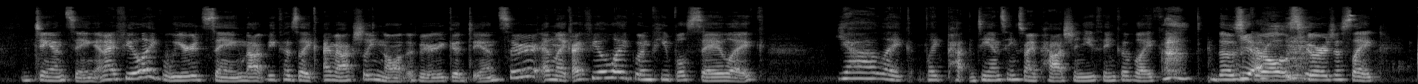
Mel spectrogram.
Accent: Southern California, United States; also born or lived in Montana; as you know. I'm from Southern California, and so I came out to college in Montana

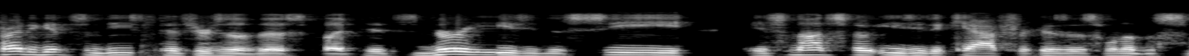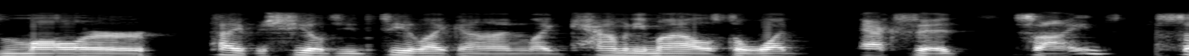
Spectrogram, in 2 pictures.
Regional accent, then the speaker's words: Detroit, Michigan, United States; moved away; I'm from Detroit

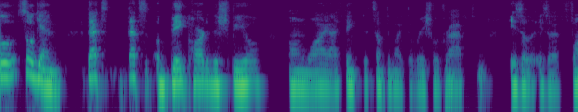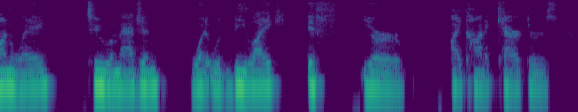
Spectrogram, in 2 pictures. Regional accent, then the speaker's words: New York, United States; growing up in New York in the mid-80s

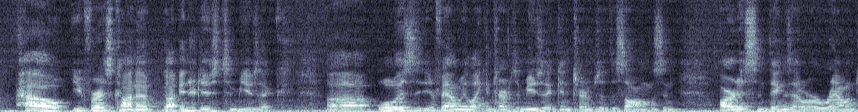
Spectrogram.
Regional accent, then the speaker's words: Toronto, Ontario, Canada; I grew up in North York in the neighborhood, like, a centralized, like, neighborhood.

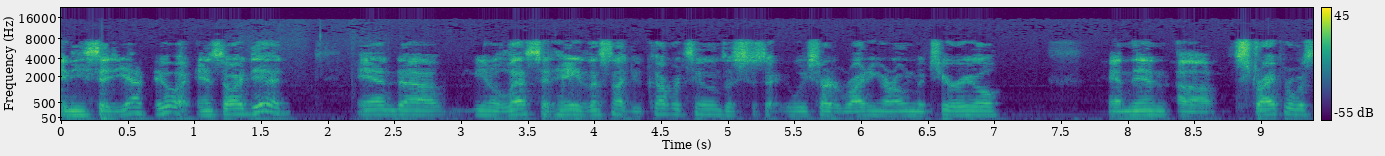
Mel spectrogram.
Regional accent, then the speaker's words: Los Angeles, California, United States; now in Seattle, United States; I grew up down in the Los Angeles area, although I've been up here in Seattle for um, majority of my life, but I grew up in, in LA.

